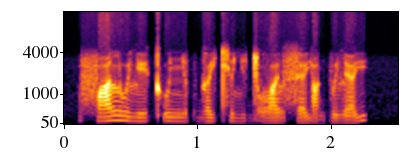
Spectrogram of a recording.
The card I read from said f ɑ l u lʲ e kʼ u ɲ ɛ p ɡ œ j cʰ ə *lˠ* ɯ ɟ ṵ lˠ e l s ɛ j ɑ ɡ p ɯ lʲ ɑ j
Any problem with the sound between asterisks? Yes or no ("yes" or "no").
yes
